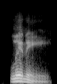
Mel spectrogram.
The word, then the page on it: liny: American English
